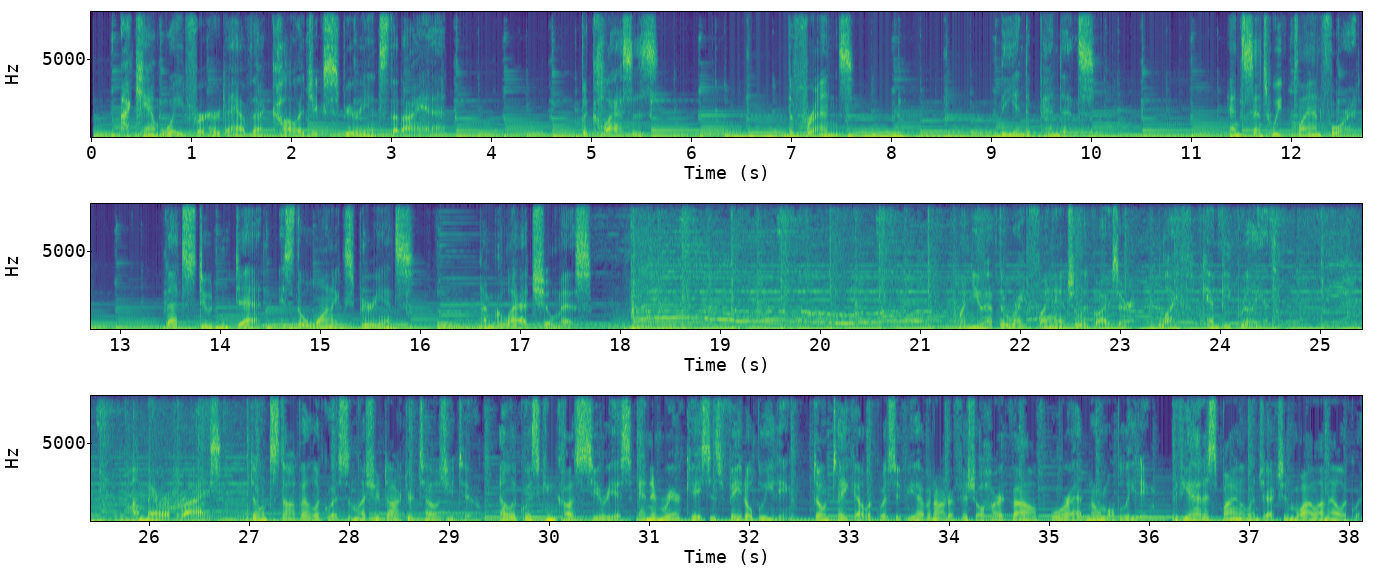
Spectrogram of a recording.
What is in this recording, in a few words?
commercial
